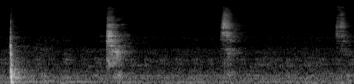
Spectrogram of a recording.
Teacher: The j is a voiced consonant, which means your vocal cords vibrate.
